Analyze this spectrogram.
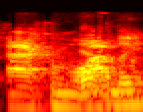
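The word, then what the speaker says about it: Akrum Wadley: Yep, Akram Wadley.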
